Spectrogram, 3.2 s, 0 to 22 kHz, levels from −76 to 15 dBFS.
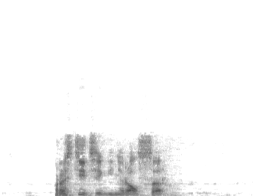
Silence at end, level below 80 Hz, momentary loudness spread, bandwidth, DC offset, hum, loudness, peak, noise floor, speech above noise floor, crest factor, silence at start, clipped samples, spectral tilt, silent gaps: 1 s; -58 dBFS; 5 LU; 7.6 kHz; under 0.1%; none; -21 LUFS; -4 dBFS; -65 dBFS; 43 dB; 22 dB; 0.7 s; under 0.1%; -3 dB/octave; none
